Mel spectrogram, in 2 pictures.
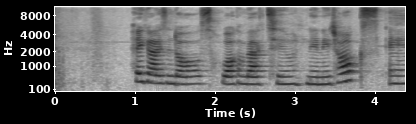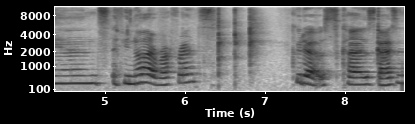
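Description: A girl speaks cheerfully and close up.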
